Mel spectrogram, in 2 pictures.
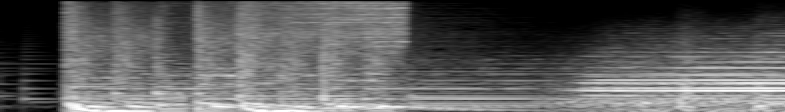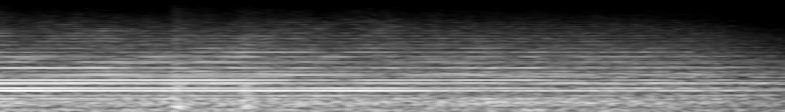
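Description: A loud train carriage clatters and rumbles along the rails for a moment, then a long, steady horn-like tone rings out over continued rolling noise. No one speaks.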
